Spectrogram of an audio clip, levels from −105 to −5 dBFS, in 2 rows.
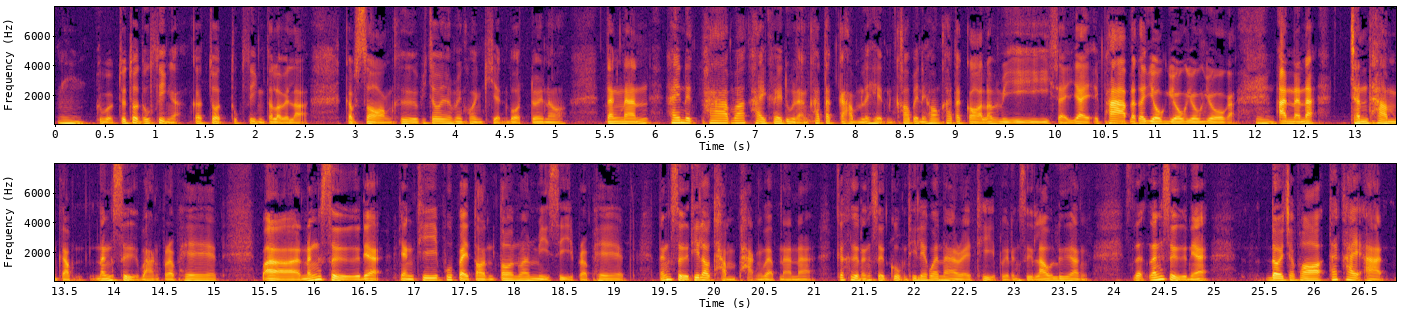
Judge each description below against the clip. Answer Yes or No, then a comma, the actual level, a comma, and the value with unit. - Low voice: Yes, low, 115 Hz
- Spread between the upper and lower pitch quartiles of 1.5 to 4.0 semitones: No, average, 4.4 semitones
